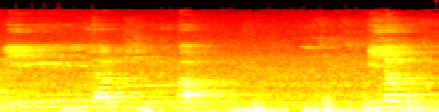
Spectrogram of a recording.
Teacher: બમાં મ આવે એટલે અનુસ્વારનો મ કરી દીધો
